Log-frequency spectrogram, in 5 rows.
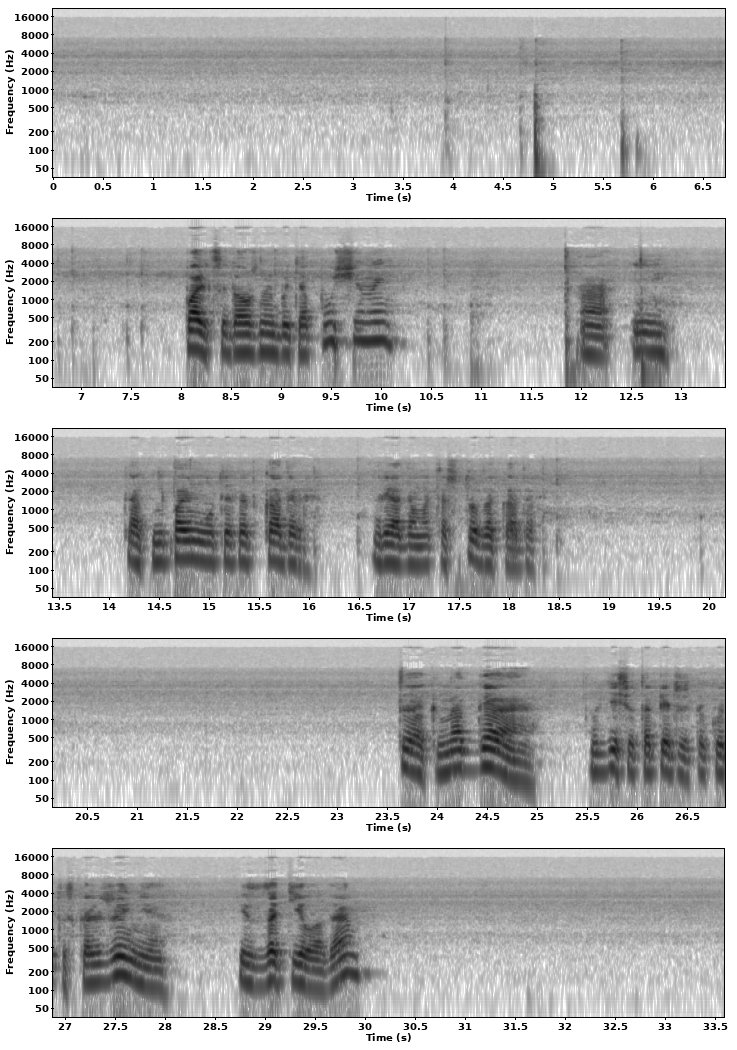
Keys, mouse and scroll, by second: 4.7 click, 5.7 r, 7.5 click, 8.9 click, 9.6 r, 12.0 a, 12.7 i, 14.8 click, 16.2-16.7 drag, 17.6 Delete, 18.5 click, 20.1-33.5 drag.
